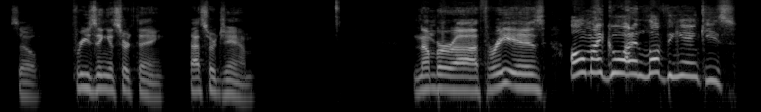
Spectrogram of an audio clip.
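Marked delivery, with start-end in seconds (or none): 5.7-7.3 very high, loud, gushing motherly voice. Listing the top five things your mom says, imitating his mom's voice. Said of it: "please do your mom's voice".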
